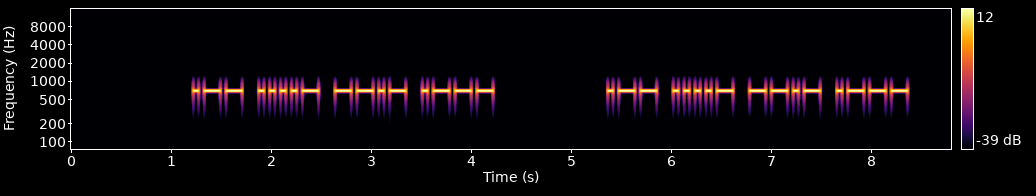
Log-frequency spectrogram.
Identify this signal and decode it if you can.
Morse code, heard as a keyed tone, about 22 wpm, 700 Hz. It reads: W4QJ W4QJ
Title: USA Call Signs - 4 Characters - Repeated 3x - 22wpm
